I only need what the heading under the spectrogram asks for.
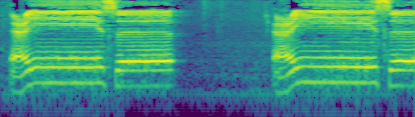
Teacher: دي ألف ممالة بس قريبة للفتح يا شيخ · نلاحظ أن الألف ممالة ولكنها إلى الفتح أقرب، إذن يطلق عليها إمالة صغرى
